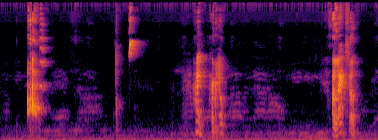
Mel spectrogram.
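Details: Pet African grey parrot producing speech-like mimicry: short bursts of talking with a brief high whistle between them, separated by pauses, in a quiet indoor room.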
